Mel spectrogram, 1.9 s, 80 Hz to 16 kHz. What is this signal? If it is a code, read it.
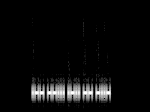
Morse code, heard as a keyed tone, about 77 wpm, 700 Hz. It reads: W7LMX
